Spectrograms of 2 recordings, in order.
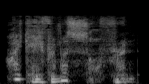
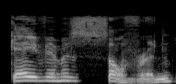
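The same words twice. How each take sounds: First: Higher, hushed confession of horror; dismayed. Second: High, loud, drawn-out disbelief; incredulous shout. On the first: Hughie confessing his gift to a millionaire, faintly dismayed. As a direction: admit it weakly, sinking in dismay. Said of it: "the picture of dismay". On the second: Trevor amazed at his friend's gift, shouting. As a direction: shout it back as a delighted question. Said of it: "shouted Trevor". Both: A narrator's reading.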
